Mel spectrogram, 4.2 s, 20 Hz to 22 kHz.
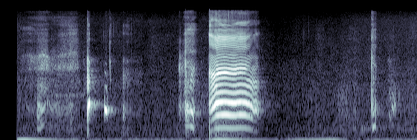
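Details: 7-week-old infant with hiccups: several brief, sharp catches of breath at irregular intervals, one short high-pitched infant squeal between them, soft room noise.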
